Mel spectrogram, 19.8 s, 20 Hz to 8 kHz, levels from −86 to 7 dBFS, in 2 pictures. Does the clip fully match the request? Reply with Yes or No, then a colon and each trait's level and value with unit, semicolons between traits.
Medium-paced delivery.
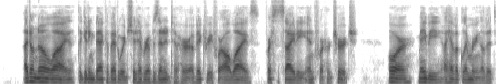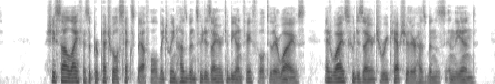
Yes: average, 190 wpm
